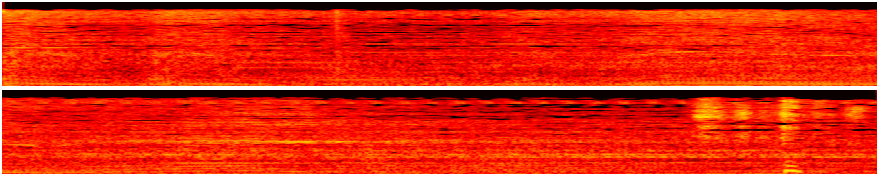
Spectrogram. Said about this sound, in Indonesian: Tanpa pikir panjang, aku langsung menancap gas.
